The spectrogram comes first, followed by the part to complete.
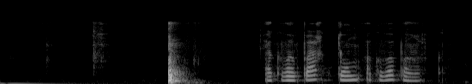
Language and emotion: Russian, neutral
